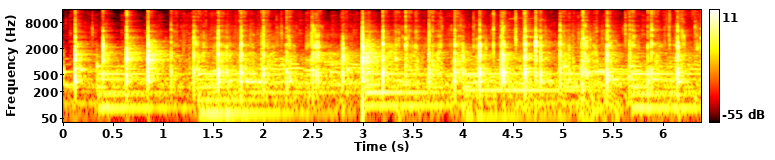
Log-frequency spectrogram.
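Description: Metal spoon stirring mayonnaise and bacon salt in a small stainless-steel bowl: a rapid, irregular run of clicks and taps of spoon against the bowl.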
